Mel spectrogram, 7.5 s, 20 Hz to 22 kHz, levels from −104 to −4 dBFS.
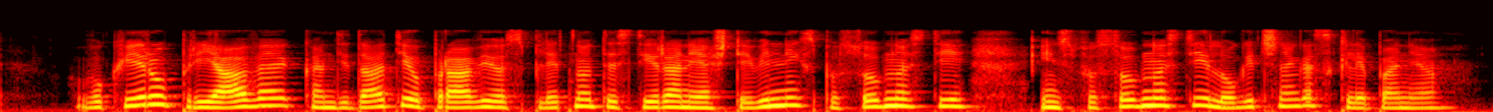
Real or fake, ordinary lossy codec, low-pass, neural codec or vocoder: real; none; 7.2 kHz; none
